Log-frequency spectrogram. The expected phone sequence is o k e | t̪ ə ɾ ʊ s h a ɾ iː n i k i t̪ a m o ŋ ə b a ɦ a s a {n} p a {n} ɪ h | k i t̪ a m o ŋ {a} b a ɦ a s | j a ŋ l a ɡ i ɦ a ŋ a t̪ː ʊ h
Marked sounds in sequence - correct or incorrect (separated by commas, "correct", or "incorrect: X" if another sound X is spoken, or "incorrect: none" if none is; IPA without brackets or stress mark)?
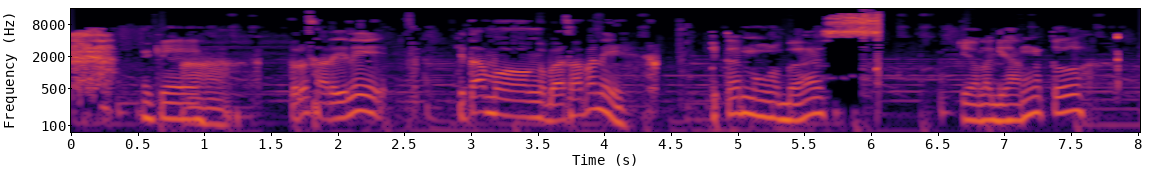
incorrect: none, correct, incorrect: ə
